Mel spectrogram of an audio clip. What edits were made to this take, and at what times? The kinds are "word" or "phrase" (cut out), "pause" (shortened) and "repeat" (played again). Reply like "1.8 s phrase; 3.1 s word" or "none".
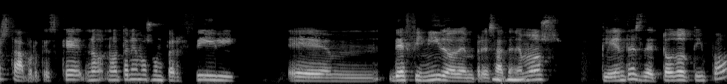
none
